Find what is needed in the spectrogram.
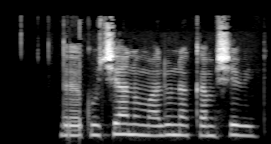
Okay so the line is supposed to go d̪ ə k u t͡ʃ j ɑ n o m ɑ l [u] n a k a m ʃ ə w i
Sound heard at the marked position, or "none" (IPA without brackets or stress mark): u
